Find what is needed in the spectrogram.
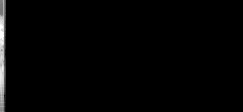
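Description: Dead silence: the audio track cuts off abruptly at the very start, and nothing at all is heard after.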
